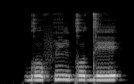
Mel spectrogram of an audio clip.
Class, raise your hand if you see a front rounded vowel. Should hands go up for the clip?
no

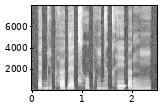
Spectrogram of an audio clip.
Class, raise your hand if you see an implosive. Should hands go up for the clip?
yes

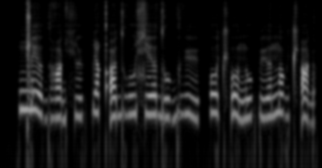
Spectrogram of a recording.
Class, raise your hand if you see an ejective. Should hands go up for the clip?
yes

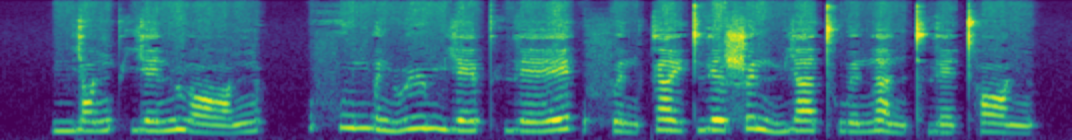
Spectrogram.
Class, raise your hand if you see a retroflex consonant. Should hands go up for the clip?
yes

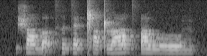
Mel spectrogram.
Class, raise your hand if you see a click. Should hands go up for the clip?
yes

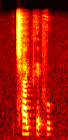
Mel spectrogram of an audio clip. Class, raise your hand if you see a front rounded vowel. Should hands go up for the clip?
no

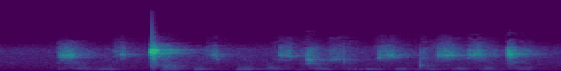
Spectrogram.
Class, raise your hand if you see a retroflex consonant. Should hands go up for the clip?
yes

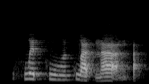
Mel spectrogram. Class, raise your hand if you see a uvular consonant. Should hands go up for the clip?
no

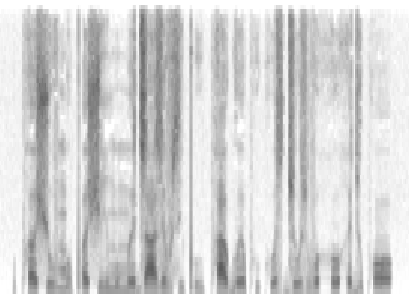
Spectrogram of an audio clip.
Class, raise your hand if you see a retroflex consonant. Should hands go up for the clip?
no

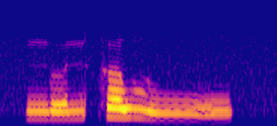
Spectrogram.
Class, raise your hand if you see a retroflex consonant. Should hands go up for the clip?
no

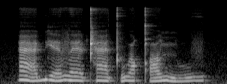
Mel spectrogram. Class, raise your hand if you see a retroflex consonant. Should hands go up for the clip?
yes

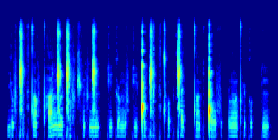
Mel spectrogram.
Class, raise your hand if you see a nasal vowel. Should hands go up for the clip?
yes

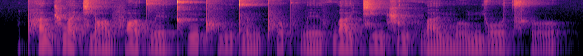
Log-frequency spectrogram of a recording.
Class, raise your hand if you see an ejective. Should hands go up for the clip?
no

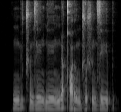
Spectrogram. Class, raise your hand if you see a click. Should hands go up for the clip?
no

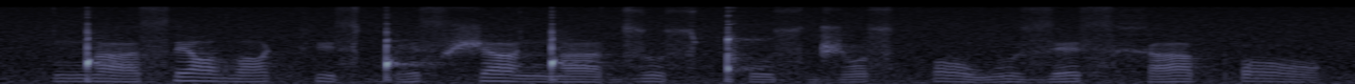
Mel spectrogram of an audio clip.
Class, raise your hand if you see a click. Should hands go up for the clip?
yes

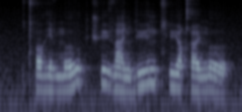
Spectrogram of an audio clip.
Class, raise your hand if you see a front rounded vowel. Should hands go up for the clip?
yes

